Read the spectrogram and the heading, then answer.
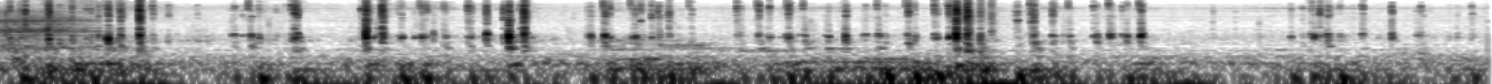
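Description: Rapid typing on a computer keyboard while entering a code comment: many quick, irregular keystrokes clatter in bursts with short pauses, fairly faint.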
